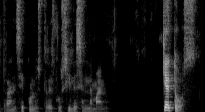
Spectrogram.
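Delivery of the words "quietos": high, loud order to halt; sudden forceful call; repeated shouted command. A narrator's reading. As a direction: shout to stop armed men. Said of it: "repitió un par de veces más".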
